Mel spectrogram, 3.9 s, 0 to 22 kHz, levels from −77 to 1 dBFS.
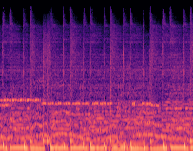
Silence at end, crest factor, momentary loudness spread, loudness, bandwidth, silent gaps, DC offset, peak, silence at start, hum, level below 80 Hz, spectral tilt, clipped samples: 0 s; 12 dB; 1 LU; -18 LUFS; 18 kHz; none; under 0.1%; -4 dBFS; 0 s; none; -20 dBFS; -5 dB/octave; under 0.1%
